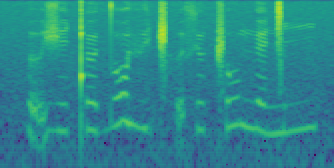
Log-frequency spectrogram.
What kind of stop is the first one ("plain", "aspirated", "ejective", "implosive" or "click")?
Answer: click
